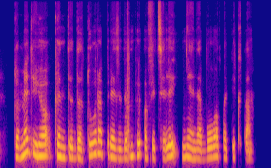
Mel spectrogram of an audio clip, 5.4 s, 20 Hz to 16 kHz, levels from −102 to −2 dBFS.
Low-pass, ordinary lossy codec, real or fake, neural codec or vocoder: 14.4 kHz; Opus, 32 kbps; fake; vocoder, 44.1 kHz, 128 mel bands, Pupu-Vocoder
